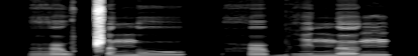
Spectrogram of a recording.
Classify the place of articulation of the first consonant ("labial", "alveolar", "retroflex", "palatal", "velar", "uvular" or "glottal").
glottal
